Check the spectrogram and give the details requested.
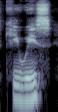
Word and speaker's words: civis: But Hercules, civis suos. Notice how I pronounce this as civis. That's because in the third declension, a long is can be an accusative plural.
